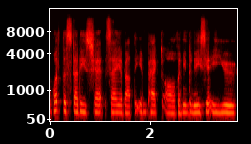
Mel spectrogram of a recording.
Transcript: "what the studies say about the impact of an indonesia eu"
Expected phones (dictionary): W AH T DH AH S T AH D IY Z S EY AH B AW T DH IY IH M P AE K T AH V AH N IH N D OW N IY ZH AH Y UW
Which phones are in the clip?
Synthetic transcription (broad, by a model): W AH T DH AH S T AH D IY Z S EY AH B AW T DH IY IH M P AE K T AH V AH N IH N D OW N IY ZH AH Y UW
